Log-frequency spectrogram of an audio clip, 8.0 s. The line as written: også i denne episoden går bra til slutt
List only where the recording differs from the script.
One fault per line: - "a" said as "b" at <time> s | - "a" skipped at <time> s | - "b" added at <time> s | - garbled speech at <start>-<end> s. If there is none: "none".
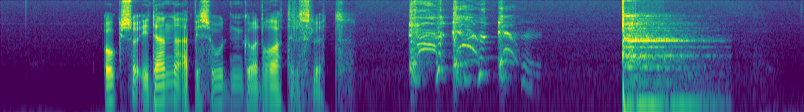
none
